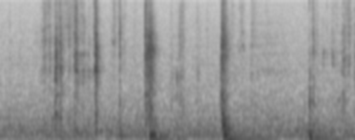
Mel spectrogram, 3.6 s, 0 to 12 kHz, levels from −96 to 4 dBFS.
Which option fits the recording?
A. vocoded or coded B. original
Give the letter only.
B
